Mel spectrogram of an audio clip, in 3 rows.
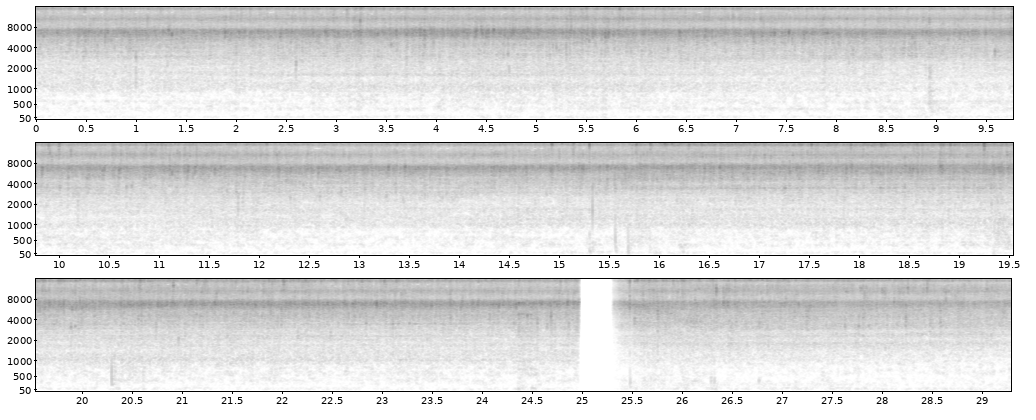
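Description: Shrimp sizzling in bubbling butter sauce in a pan: a steady frying hiss with fine crackle, cutting out briefly about 25 seconds in.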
